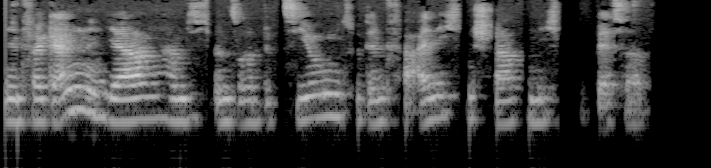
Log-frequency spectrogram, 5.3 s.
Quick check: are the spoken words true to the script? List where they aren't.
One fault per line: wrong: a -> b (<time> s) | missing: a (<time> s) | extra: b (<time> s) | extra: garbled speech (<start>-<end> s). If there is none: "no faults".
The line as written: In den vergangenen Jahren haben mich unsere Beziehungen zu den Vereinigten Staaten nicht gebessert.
wrong: mich -> sich (1.4 s)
